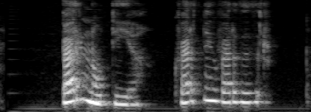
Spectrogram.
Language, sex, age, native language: Icelandic, female, 30-39, Icelandic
